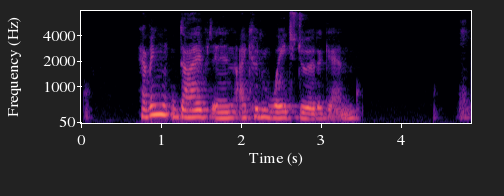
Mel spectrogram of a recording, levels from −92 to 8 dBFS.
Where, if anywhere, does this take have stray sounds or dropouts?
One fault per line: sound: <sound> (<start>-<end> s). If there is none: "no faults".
no faults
